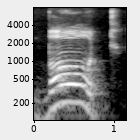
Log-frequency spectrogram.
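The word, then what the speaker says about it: Boot: pronouncing tone O So b o t should be boat just like English b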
